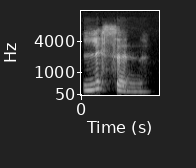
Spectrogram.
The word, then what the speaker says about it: listen: with a silent B number uh seven listen listen silent T we don't say listen it's a silent T number eight our hour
